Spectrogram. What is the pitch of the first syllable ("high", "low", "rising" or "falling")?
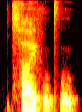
high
